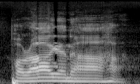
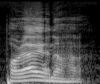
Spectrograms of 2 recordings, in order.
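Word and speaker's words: परायणाः: When that last vowel is long, it's not yanaha, it's yanaha. You have to pronounce that last long vowel. Okay? So it's parayanaha.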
